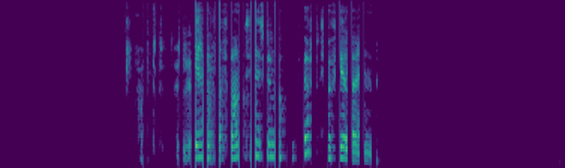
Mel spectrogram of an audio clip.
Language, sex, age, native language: Icelandic, female, 70-79, Icelandic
